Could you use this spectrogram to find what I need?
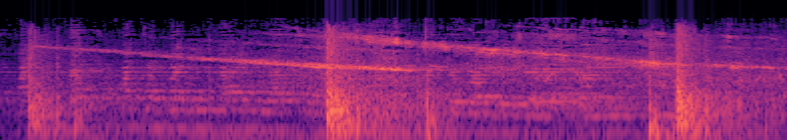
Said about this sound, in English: these fireworks cost money, you know.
